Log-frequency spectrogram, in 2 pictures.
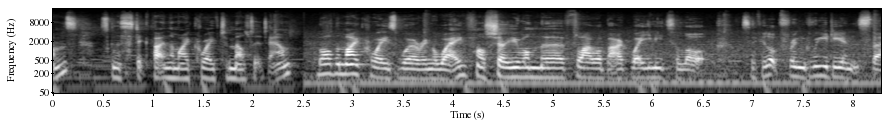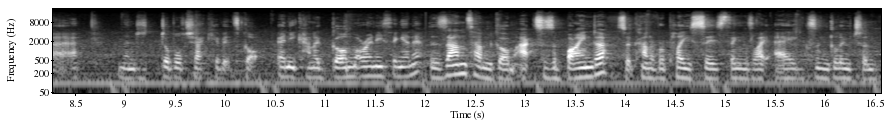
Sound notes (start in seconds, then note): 2.3 microwave whirring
